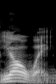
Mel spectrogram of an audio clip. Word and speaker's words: Yahweh: It is almost certain that the name was originally pronounced Yahweh, but this pronunciation was not quite clear when the Masoretes added vowels to the Hebrew text.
